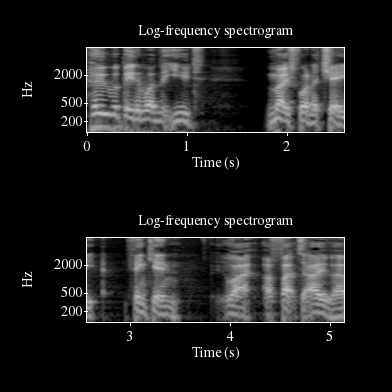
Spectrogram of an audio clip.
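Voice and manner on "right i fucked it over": usual speaking voice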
